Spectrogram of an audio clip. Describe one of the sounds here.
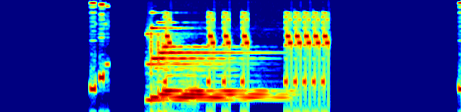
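A sudden loud electronic flash sound rings out.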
